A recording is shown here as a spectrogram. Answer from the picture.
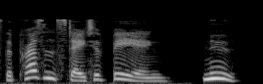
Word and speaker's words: nu: New adverb meaning now or currently pronounced new. Similar to the English new but shorter.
